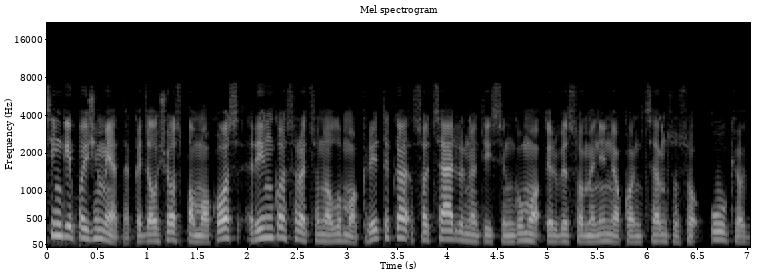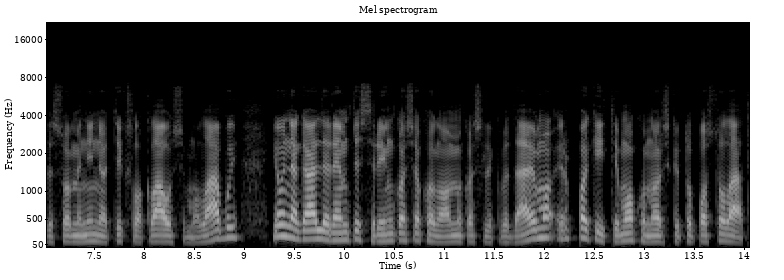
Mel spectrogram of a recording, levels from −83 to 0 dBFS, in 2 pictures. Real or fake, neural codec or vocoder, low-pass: real; none; 7.2 kHz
